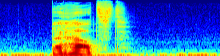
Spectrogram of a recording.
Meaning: brave, courageous
- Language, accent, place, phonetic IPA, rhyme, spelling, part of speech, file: German, Germany, Berlin, [bəˈhɛʁt͡st], -ɛʁt͡st, beherzt, adjective, De-beherzt.ogg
